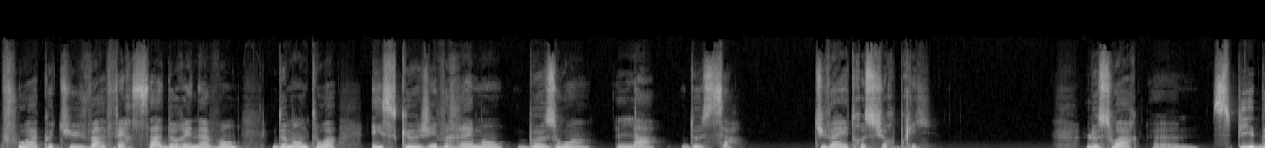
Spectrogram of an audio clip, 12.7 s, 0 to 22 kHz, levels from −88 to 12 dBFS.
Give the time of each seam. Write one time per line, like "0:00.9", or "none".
0:11.4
